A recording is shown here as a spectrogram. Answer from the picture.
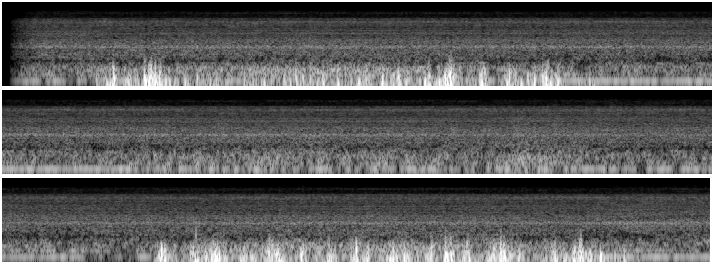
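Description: Steady mechanical hum with a few fixed tones, joined by irregular low rumbling bumps from about one to six seconds in and again from about sixteen seconds in.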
